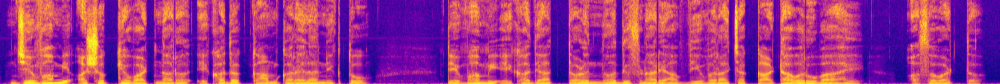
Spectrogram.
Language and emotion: Marathi, sad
